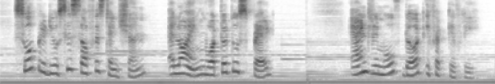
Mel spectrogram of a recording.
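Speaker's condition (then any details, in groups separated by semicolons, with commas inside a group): No condition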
